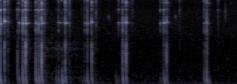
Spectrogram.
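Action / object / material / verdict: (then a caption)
tap / glass perfume bottle / glass / none. A glass Paul Smith Sunshine fragrance bottle is tapped in a quick, irregular run of light clinks that spread farther apart toward the end. Each tap is a short, dry click with a faint high, bright glassy ping that dies away almost at once.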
